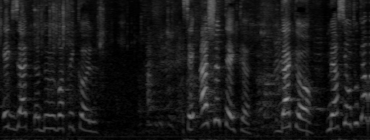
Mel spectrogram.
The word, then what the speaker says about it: HETC: Est-ce que vous pouvez me donner la prononciation exacte de votre école? C'est HETC.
